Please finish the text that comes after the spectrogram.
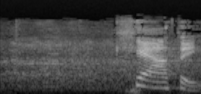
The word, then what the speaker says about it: Kathy: Kathy. Okay, Kathy. So the emphasis is on the first syllable, Kathy.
